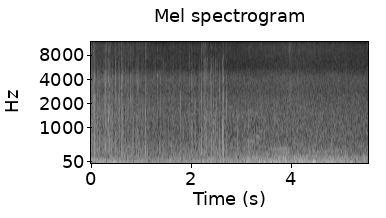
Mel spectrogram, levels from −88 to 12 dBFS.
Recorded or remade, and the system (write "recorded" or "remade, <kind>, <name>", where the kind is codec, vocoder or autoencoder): recorded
